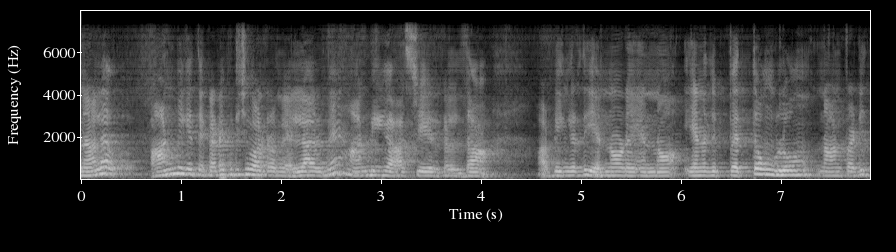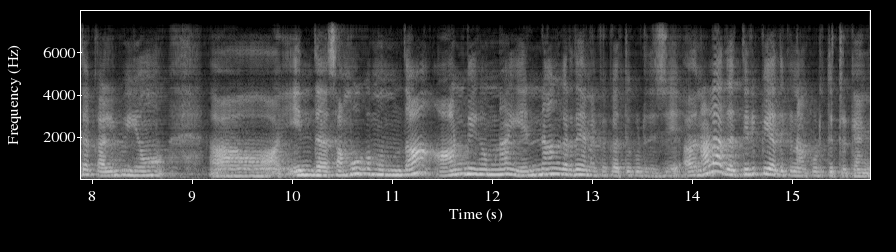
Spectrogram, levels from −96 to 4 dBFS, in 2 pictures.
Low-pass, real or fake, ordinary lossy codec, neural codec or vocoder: 7.2 kHz; fake; none; vocoder, 24 kHz, 100 mel bands, Vocos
